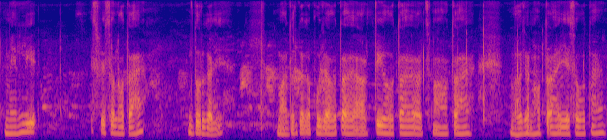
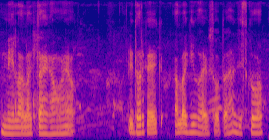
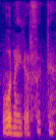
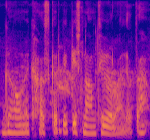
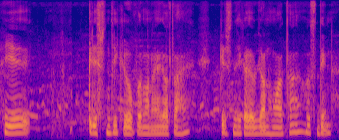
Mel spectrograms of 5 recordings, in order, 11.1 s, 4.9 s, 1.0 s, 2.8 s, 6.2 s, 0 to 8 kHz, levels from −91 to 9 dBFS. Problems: none marked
